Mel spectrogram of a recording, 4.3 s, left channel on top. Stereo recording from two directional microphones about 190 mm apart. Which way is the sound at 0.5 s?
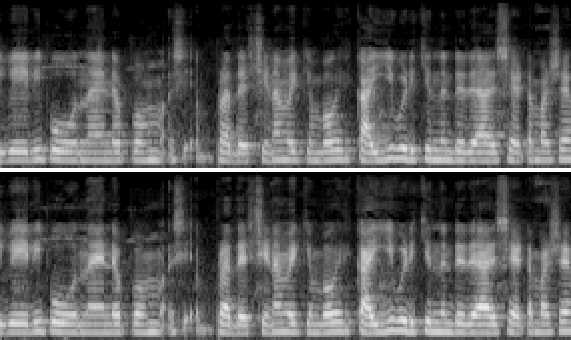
10° right (ahead or behind).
